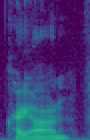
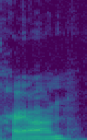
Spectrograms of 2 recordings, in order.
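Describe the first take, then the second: The two takes are said the same way.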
